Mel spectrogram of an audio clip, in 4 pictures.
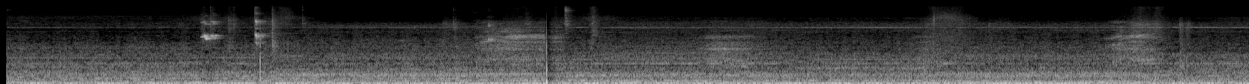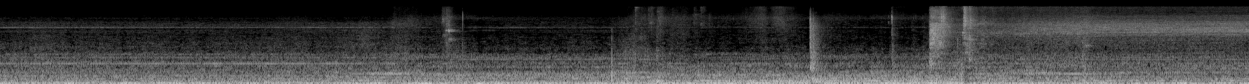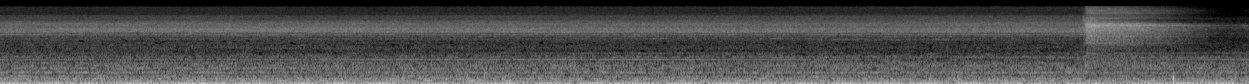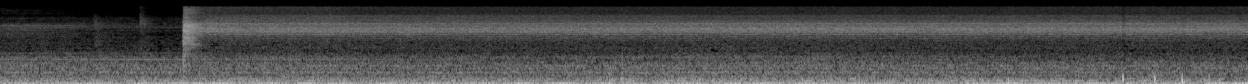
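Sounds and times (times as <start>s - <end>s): moving train rumble: 0.1s - 49.9s
steady hiss: 39.3s - 49.9s.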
